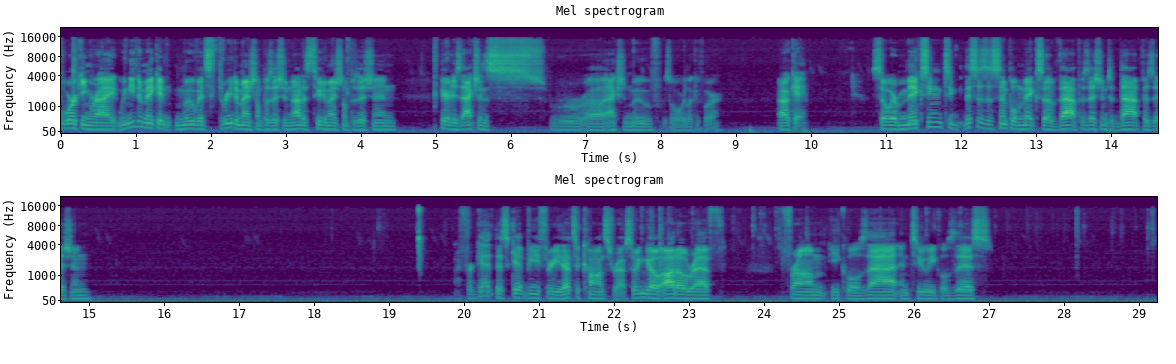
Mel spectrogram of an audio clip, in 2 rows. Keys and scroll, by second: 0.0-0.1 typing, 1.6-6.0 typing, 7.2-10.0 typing, 12.0 typing, 18.1-29.2 typing.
